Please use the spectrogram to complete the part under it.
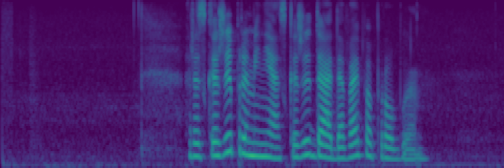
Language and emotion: Russian, neutral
